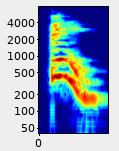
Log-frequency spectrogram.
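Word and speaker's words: te: 그 다음은 떼. 떼. 네, 태가 아니라 때이기 때문에 된소리로 발음을 해주셔야 되겠습니다.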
